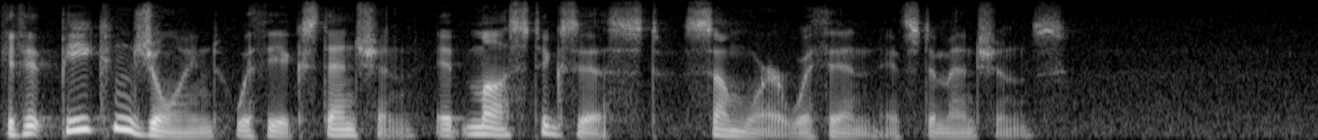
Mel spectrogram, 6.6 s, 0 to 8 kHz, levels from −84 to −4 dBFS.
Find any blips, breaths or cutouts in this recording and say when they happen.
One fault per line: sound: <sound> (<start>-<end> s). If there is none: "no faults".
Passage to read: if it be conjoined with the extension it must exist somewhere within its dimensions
no faults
